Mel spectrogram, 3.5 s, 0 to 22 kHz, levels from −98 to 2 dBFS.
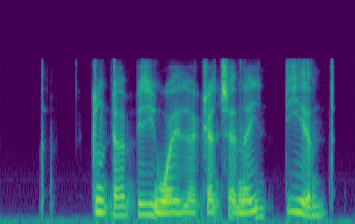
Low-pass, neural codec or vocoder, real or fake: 7.2 kHz; autoencoder, 22.05 kHz, a latent of 192 numbers a frame, VITS, trained on many speakers; fake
